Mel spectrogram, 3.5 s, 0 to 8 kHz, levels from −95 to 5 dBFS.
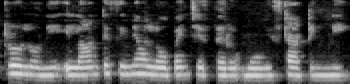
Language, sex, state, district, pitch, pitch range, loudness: Telugu, female, Andhra Pradesh, Anantapur, 230 Hz, 220-240 Hz, -18 LUFS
